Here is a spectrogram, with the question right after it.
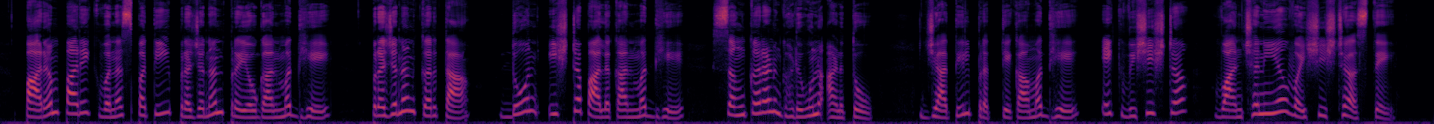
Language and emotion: Marathi, neutral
